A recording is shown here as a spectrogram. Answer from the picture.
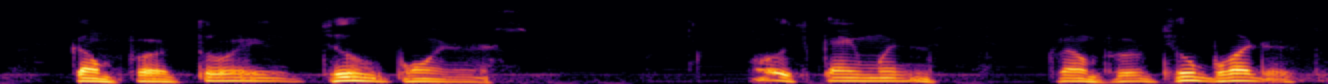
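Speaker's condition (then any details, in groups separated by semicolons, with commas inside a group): Multiple sclerosis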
